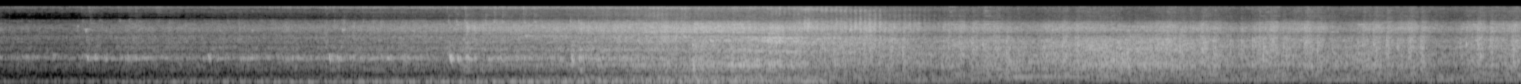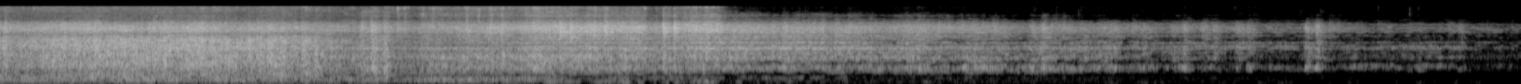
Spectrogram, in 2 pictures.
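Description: Diesel locomotive-hauled passenger train passing close by. The locomotive's engine hum builds to its loudest about five seconds in, then a steady rush of wheels on rails follows as the coaches go by, fading away over the last several seconds.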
